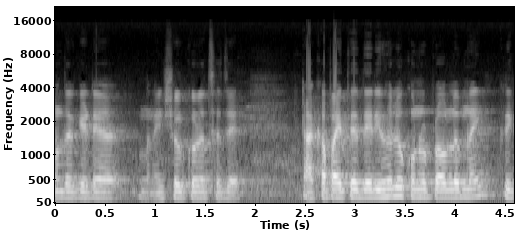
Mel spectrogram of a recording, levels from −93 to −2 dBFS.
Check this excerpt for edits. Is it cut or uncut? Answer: uncut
